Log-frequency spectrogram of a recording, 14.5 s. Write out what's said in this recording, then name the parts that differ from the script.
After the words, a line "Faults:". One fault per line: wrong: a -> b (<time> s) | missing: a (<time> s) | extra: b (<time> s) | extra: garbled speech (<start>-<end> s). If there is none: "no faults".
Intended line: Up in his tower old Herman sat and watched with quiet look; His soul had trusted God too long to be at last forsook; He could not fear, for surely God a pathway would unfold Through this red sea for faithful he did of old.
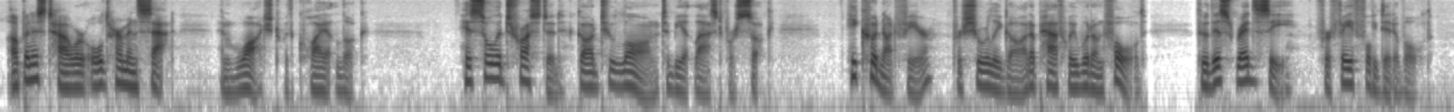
Up in his tower old Herman sat and watched with quiet look; His soul had trusted God too long to be at last forsook; He could not fear, for surely God a pathway would unfold Through this red sea for faithful he did of old.
Faults:
no faults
